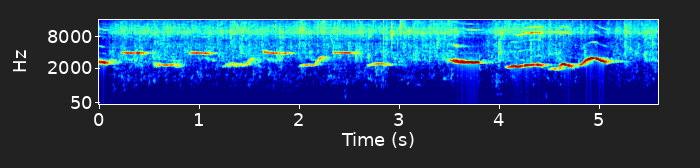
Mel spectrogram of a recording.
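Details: Kapas tembak bird whistling, played as a lure to get a silent bird singing: soft, evenly spaced whistles, then louder slurred and rising notes near the end, with a faint hiss throughout.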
